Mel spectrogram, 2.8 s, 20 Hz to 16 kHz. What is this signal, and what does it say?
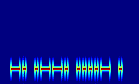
Morse code, heard as a keyed tone, about 20 wpm, 700 Hz. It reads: NP4E
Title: USA Callsign DE Callsign - 4 Characters - 20wpm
